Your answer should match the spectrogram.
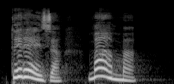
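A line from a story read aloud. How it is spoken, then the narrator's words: Agitated voice from behind. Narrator (Italian): una voce alterata esclamò dietro la carrozza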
